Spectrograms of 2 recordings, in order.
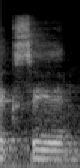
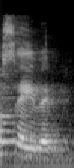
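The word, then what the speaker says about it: Xaden: nunca voy a perdonar exiden se dice no no se dice exiden yo le digo seiden seiden seiden yo nunca lo voy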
